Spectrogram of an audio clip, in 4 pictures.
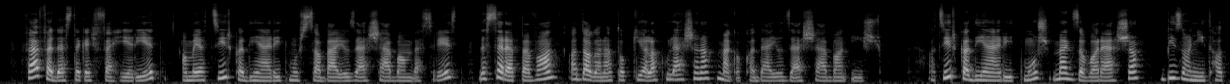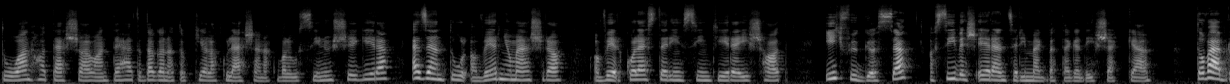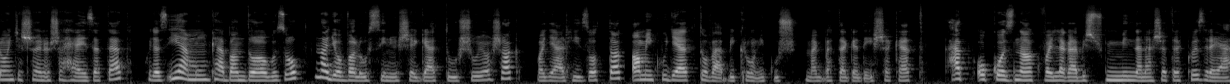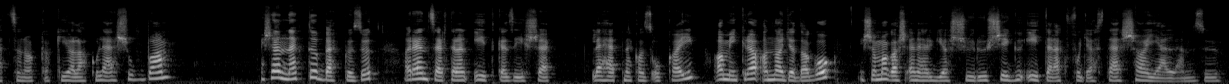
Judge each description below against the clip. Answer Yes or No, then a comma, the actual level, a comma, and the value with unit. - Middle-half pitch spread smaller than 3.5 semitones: No, average, 3.9 semitones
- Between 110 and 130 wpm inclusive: Yes, average, 120 wpm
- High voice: Yes, high, 195 Hz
